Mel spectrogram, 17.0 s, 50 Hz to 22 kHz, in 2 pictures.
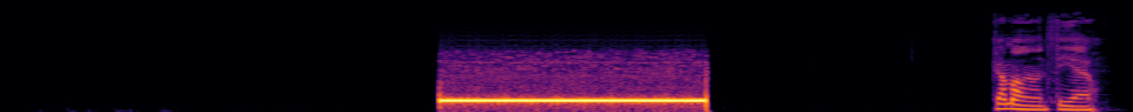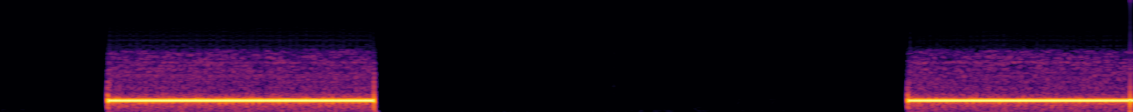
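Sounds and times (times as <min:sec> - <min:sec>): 
long steady electronic ring tones from a phone line heard through a handset: 0:03.3 - 0:05.4, 0:09.3 - 0:11.4, 0:15.3 - 0:16.9
speech: 0:07.5 - 0:08.4.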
